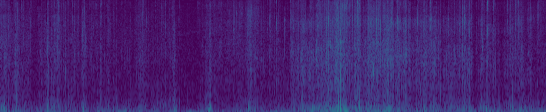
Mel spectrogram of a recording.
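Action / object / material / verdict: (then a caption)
scrape / plastic artificial boxwood ball / plastic / none. A plastic artificial boxwood topiary ball is held beside the mic while its leaves are scratched and rubbed with fingertips. A dense, crinkly scratching and crackling runs throughout, bright and papery with a light low rumble underneath. It swells louder and brighter toward the middle before settling back.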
